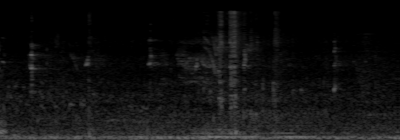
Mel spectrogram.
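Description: Helmeted guinea fowl squabbling with doves: scattered short chirps and clicks, with a flurry of wing flaps a little past two seconds in, over a low steady rumble.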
